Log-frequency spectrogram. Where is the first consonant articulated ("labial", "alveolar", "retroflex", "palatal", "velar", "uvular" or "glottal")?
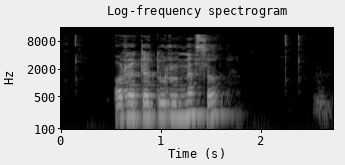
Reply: alveolar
